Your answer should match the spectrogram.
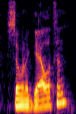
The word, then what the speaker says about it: Sona Gallatin: Uh, have another special guest today, Sona Gallatin. Hi, John. Am I pronouncing that right?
